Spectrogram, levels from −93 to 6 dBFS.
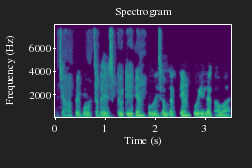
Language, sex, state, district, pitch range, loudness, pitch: Hindi, male, Bihar, Saharsa, 115-120 Hz, -19 LUFS, 115 Hz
